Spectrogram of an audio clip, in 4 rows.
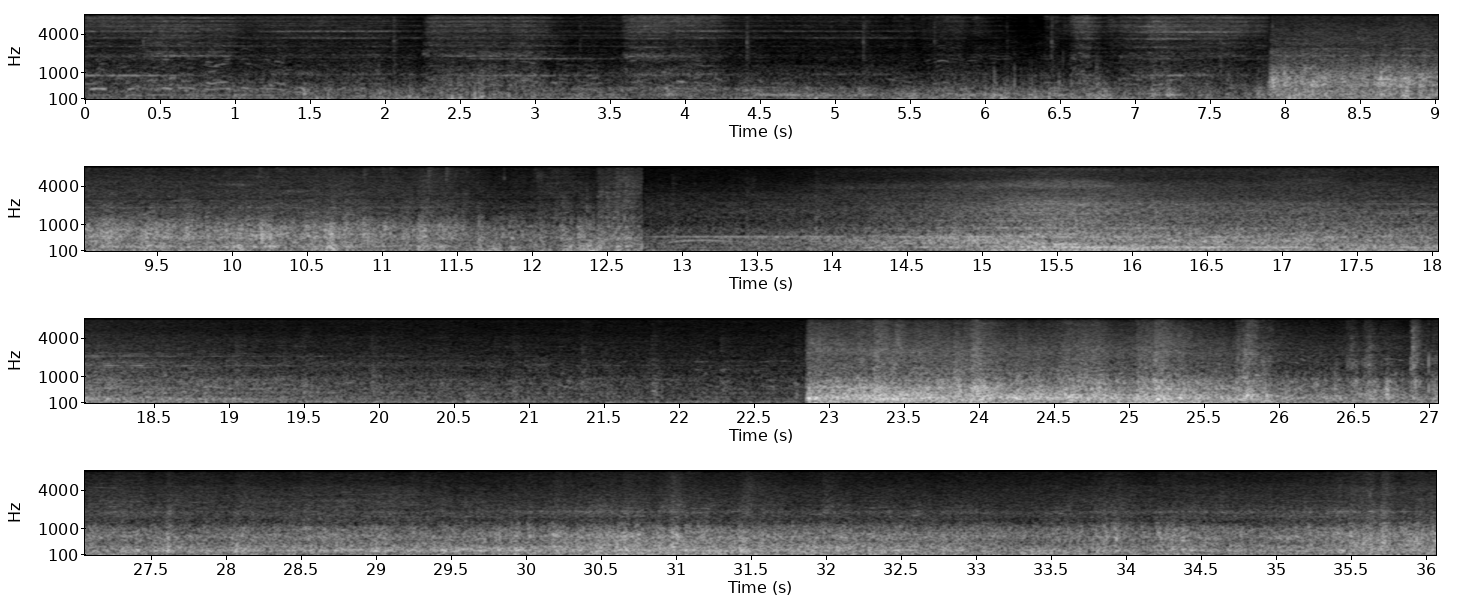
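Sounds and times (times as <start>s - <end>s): train rumble: 0.0s - 36.0s
rush of wheel and wind noise: 4.8s - 12.8s.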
